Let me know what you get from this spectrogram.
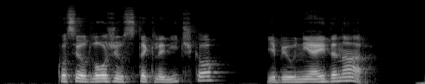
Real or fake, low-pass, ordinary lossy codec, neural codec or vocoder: real; 19.8 kHz; none; none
